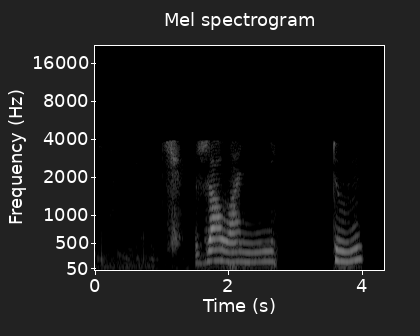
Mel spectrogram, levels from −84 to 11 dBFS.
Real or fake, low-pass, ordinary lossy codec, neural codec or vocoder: real; 7.2 kHz; AAC, 16 kbps; none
